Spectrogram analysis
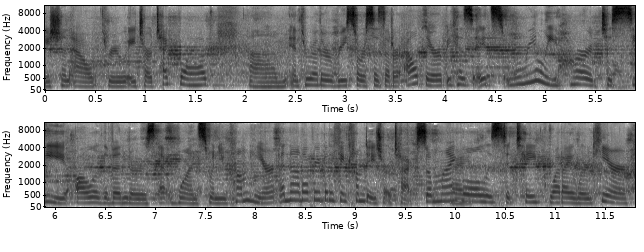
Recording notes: LIVE from Las Vegas, at #HRTechConf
